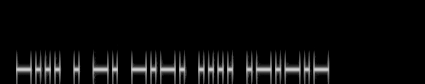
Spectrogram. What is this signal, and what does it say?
Morse code, heard as a keyed tone, about 25 wpm, 700 Hz. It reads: BENCH.
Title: Sentences from Top 1400 Words 25wpm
